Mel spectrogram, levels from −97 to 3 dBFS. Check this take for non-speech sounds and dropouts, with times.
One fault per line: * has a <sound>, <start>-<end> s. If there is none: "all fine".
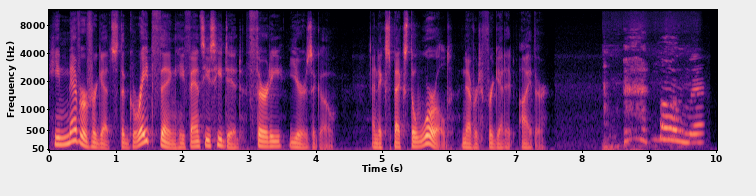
* has a laugh, 8.3-9.8 s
